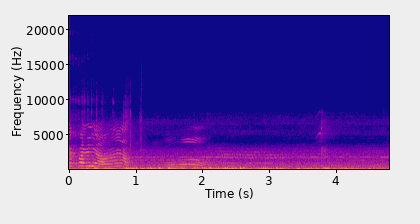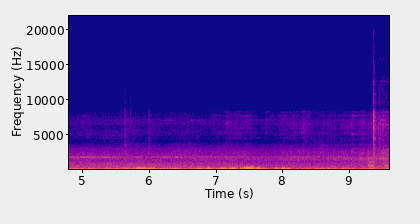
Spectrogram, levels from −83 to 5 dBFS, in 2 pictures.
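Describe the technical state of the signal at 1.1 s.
At 1.1 s the signal is intact, with no fault audible at that moment.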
